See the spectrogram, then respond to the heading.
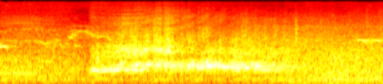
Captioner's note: tyres squeal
